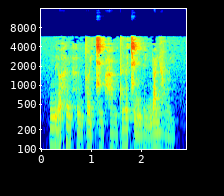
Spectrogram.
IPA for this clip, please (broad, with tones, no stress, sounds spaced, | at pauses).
n ḭ˧˥ ə̯ h ɨ˧ n h ɨ˧˩ m t̪ ə˧˩ j t͡ɕ ə̤˨˩ m h a̤˨˩ n t̪ i˧ ə̯ t͡ɕ ə̰˧˨ m ŋ e̤˨˩ ɲ a˧ j v o̤˨˩ j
